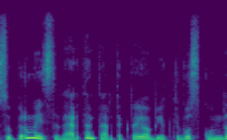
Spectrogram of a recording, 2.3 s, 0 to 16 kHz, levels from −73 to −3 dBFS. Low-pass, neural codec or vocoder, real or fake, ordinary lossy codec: 14.4 kHz; autoencoder, 48 kHz, 32 numbers a frame, DAC-VAE, trained on Japanese speech; fake; AAC, 64 kbps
